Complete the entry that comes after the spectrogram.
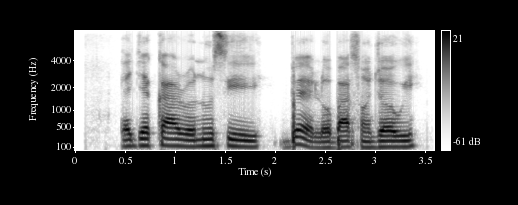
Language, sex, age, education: Yoruba, male, 15-29, tertiary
